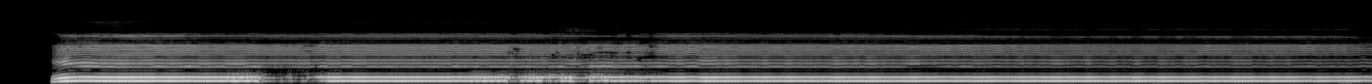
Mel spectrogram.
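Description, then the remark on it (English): Voices hum together in a breathing exercise, the first of four hums after a deep breath: one long, steady, low-pitched drone that begins abruptly, briefly wavers and dips early on, then holds evenly for over ten seconds with no talking. “Now take another deep breath, and when we release on this one, we're going to sound forth the first of four hums.”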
